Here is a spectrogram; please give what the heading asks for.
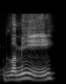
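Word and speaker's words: Lamy: Um so but in 1850 the uh the Catholic Church sent a bishop Bishop Lame Lamei is the way that's pronounced Bishop Lameie.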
